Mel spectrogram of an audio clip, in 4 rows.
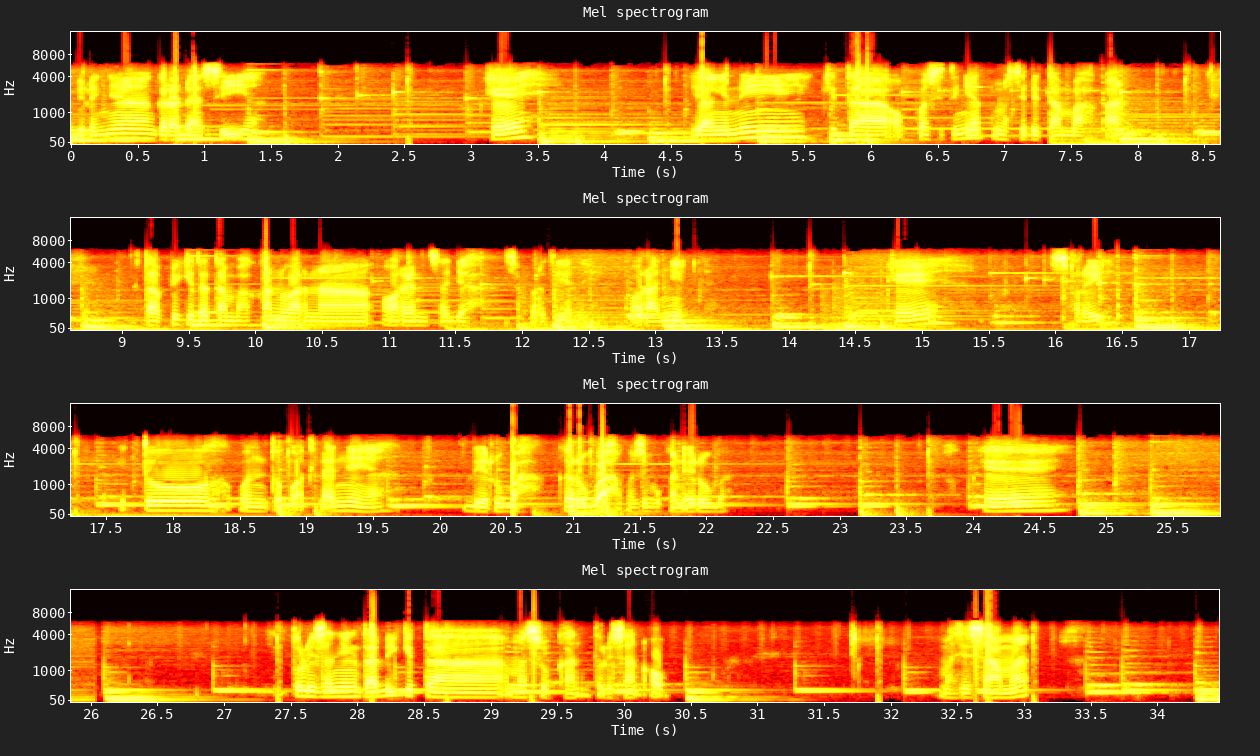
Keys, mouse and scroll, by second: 15.4 ctrl+z, 16.0-31.8 drag, 33.0 click, 34.1 Tab.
